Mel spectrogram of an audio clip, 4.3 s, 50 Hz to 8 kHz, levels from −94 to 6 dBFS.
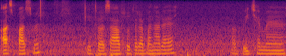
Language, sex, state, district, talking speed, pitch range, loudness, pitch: Hindi, female, Bihar, Patna, 155 wpm, 175-185 Hz, -23 LUFS, 175 Hz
